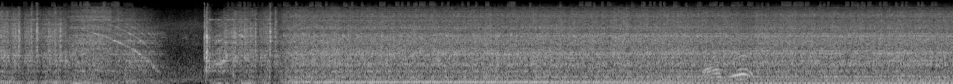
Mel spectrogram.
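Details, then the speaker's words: Truck V6 engine swapped into a MerCruiser ski boat, first start with electric fuel pump: quick crank, catches and settles into a steady, even idle with low drone; runs fine without timing adjustment. "good for the first start i thought i'll have to do messing with the timing and all that old stuff"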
